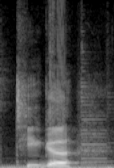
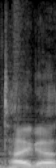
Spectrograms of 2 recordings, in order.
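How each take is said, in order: First: The first syllable sounds like 'tee'. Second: The first syllable sounds like 'tie'. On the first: The speaker calls it right. "the correct pronunciation is Tiga" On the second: The speaker calls it wrong. "not Taiga"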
